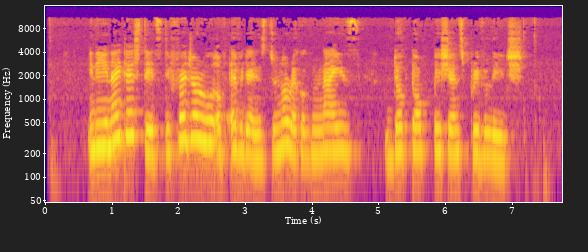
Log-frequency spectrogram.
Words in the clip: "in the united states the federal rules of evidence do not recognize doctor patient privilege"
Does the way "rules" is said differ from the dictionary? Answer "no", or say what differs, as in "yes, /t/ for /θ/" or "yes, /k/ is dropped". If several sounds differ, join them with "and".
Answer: yes, /z/ is dropped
